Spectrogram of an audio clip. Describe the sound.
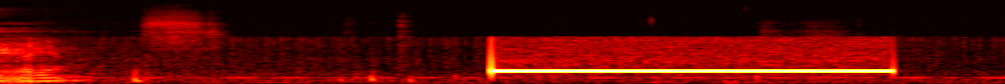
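A telephone ringing tone on an outgoing call: one loud, steady, mid-pitched tone lasting about two seconds, preceded by a few faint clicks and soft rustling.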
